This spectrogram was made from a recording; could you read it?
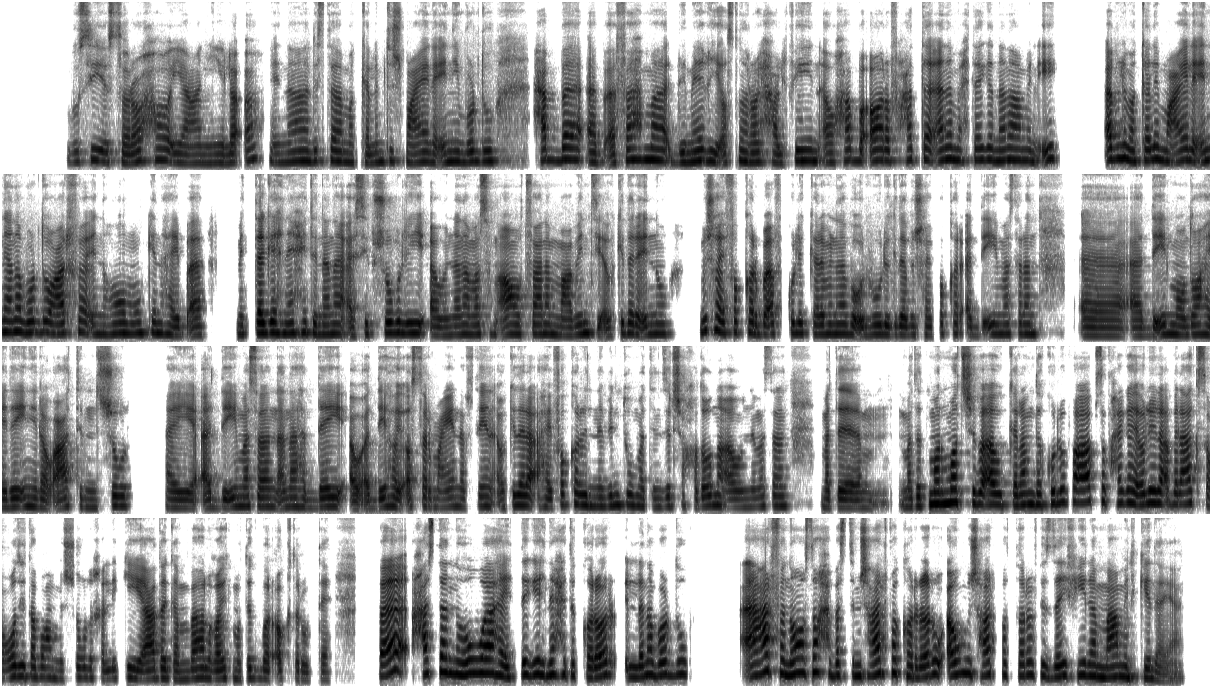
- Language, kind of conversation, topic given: Arabic, advice, إزاي أوقف التردد المستمر وأاخد قرارات واضحة لحياتي؟
- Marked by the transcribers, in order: other background noise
